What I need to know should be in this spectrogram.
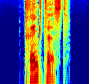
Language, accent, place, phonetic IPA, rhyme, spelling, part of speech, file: German, Germany, Berlin, [ˈtʁɛŋktəst], -ɛŋktəst, tränktest, verb, De-tränktest.ogg
- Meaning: inflection of tränken: 1. second-person singular preterite 2. second-person singular subjunctive II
